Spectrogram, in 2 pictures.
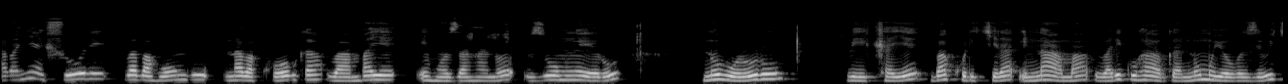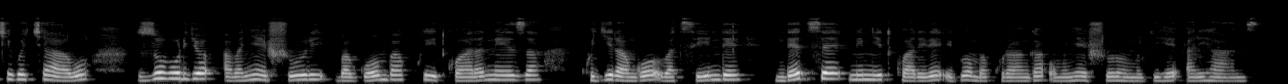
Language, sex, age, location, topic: Kinyarwanda, female, 25-35, Huye, education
